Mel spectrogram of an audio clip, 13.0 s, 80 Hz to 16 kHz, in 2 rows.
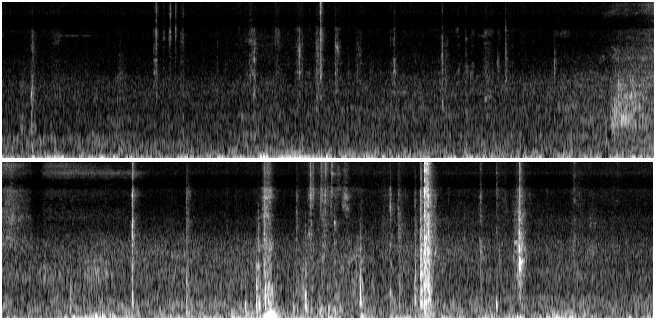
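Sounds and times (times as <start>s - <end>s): small clicks and knocks: 0.2s - 5.7s.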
